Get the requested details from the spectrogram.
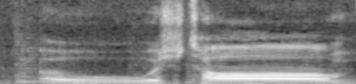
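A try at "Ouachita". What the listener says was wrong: Searching for Washita Baptist University. It's Washita Baptist University.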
